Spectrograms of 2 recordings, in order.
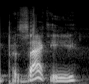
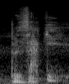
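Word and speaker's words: Psaki: press secretary jen zaki pazaki how did how you say her name p-s-a-k-i pazeki that's superseki i like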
